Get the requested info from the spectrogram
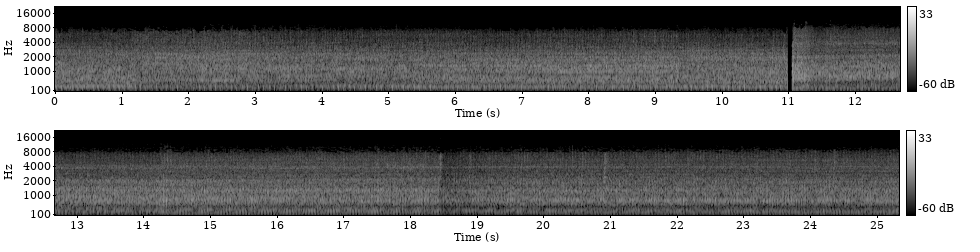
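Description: Mini tractor's small four-stroke single-cylinder petrol engine running steadily, broken briefly by a sharp cut about eleven seconds in, then running on while the tractor pulls a rotary tiller through soil.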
